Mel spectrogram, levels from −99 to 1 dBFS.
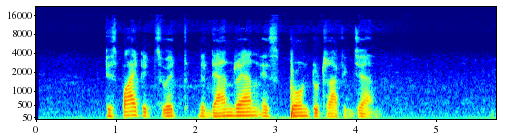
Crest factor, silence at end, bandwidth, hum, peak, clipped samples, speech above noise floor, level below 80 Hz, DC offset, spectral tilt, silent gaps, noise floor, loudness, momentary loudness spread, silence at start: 20 dB; 1.5 s; 10.5 kHz; 50 Hz at -45 dBFS; -2 dBFS; under 0.1%; 35 dB; -46 dBFS; under 0.1%; -8 dB/octave; none; -57 dBFS; -22 LUFS; 11 LU; 0.85 s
